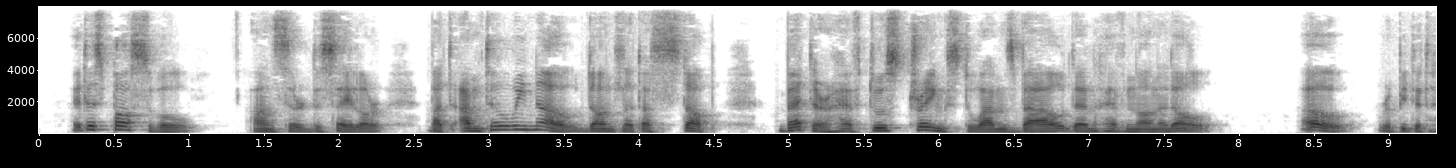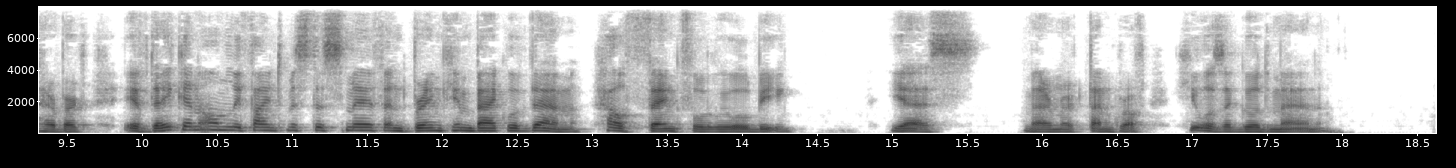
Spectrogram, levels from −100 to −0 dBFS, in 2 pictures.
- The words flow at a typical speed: Yes, average, 175 wpm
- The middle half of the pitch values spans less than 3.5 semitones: No, average, 4.8 semitones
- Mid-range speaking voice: Yes, medium, 145 Hz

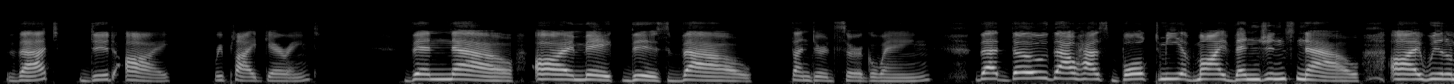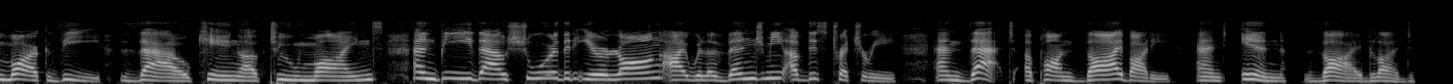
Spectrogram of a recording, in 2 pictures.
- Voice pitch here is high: Yes, high, 205 Hz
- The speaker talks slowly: Yes, slow, 115 wpm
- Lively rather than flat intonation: Yes, wide, 5.7 semitones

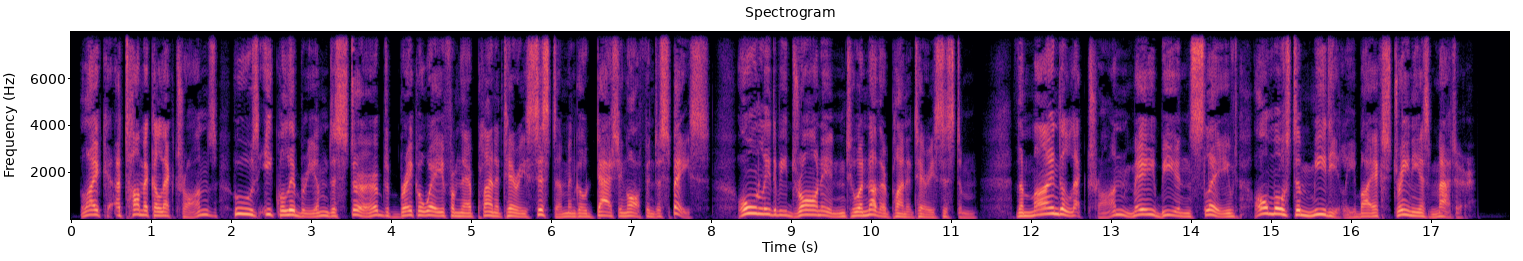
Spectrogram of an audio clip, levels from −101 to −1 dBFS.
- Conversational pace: No, slow, 125 wpm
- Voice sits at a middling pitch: Yes, medium, 155 Hz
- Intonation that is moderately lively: No, wide, 6.9 semitones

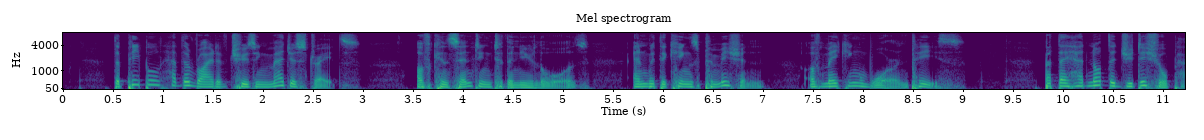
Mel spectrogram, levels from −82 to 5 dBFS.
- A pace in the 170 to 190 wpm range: Yes, average, 175 wpm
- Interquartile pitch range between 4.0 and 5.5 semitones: Yes, average, 4.9 semitones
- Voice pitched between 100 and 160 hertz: Yes, medium, 140 Hz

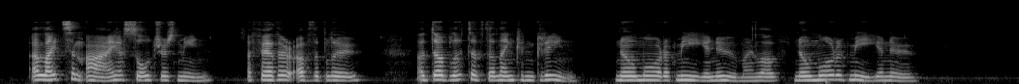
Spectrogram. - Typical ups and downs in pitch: No, narrow, 1.8 semitones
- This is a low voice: No, high, 195 Hz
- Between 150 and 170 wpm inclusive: No, average, 180 wpm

